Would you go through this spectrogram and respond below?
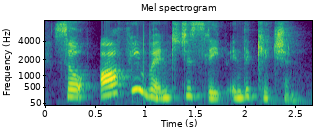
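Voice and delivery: ordinary delivery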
